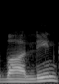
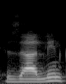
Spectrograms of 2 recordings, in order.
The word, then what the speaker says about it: ضالین: تو یہ ضاد سے ضالین کا مطلب ہے وہ گمراہ لوگ، مگر اگر زے سے ضالین کہا جائے تو اس کا میننگ بالکل چینج ہو جاتا ہے، تو اس تلفظ کی طرف خاص توجہ رہے۔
